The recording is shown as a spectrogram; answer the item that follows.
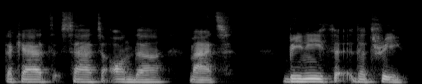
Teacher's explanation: That's 10 syllables, alternating unstressed, stressed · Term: iambic pentameter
